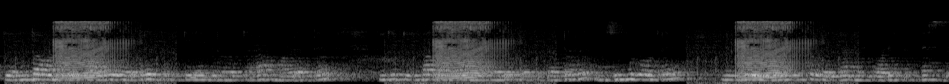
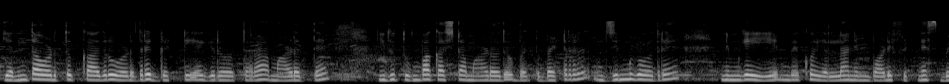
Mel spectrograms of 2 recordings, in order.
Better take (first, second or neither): second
